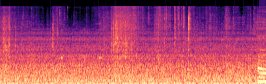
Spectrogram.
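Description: Steady low rumble inside a parked car's cabin, with a brief rustle, as of a plastic bag being handled, a little under two seconds in.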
